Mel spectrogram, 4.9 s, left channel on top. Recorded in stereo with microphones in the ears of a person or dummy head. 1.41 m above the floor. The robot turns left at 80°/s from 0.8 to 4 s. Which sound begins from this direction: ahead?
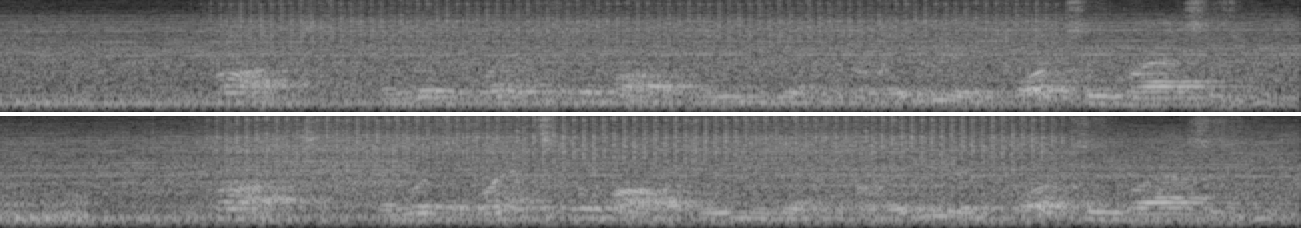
A man speaking, at 0.7 s.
